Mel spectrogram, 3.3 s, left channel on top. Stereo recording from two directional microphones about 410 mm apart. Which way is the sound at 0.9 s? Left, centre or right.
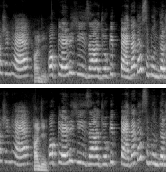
Left.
